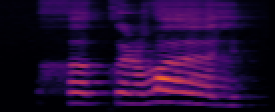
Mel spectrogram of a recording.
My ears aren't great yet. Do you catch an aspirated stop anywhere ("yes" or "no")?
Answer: no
